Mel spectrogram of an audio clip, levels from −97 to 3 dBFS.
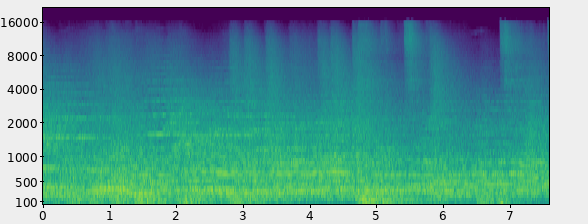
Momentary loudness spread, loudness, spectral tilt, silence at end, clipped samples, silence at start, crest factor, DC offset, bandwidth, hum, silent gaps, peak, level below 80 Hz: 4 LU; -18 LUFS; -6.5 dB/octave; 0 s; under 0.1%; 0 s; 14 dB; under 0.1%; 16.5 kHz; none; none; -2 dBFS; -36 dBFS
